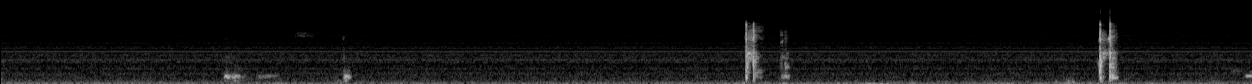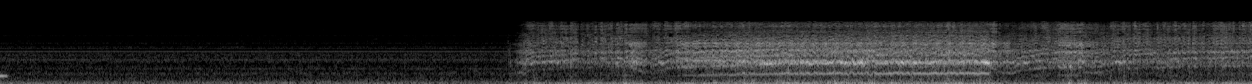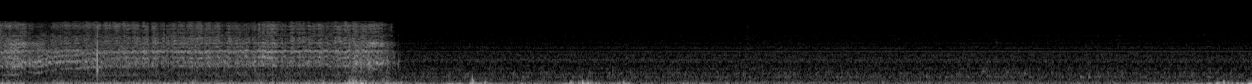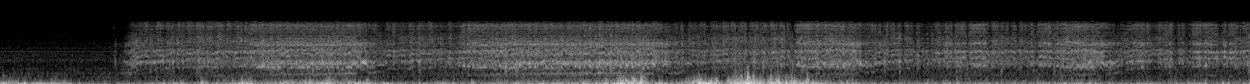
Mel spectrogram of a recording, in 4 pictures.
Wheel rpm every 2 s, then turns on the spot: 0, 0, 0, 0, 0, 0, 0, 0, 20, 100, 110, 100, 100, 110, 30, 0, 0, 0, 0, 70, 100, 110, 100, 110, 110.
none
